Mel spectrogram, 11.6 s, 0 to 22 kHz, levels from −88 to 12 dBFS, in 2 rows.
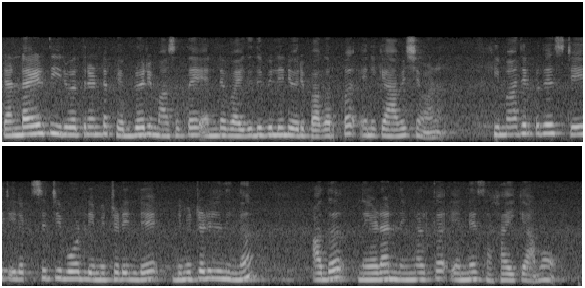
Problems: constant background noise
